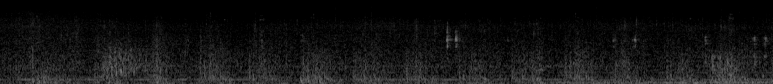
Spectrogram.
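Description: Heavy mechanical hooves thud and clank at a steady gallop.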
